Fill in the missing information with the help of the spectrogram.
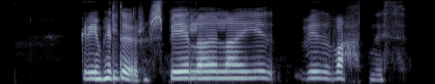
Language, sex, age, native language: Icelandic, female, 30-39, Icelandic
